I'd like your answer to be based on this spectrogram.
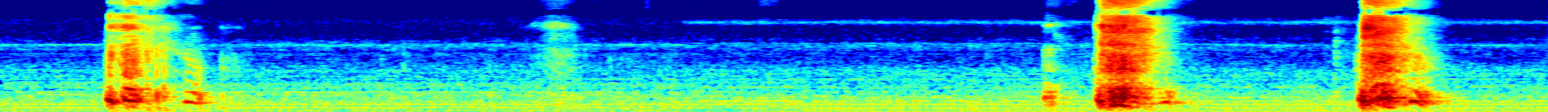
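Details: Sneezing recorded over two days, probably from dust allergy, also during a recent cold with ongoing cough and runny nose: three abrupt, explosive sneezes, the first with a short follow-on burst, separated by quiet pauses.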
